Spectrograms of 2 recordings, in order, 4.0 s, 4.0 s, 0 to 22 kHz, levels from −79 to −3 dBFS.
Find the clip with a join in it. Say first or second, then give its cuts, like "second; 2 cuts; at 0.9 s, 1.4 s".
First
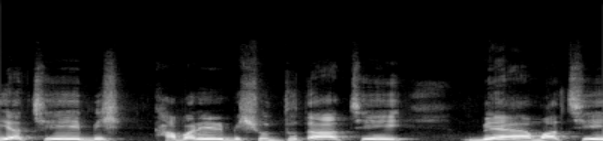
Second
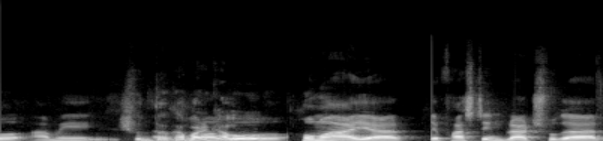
second; 2 cuts; at 1.9 s, 2.9 s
